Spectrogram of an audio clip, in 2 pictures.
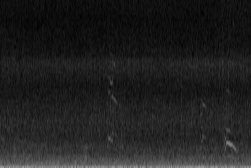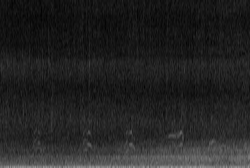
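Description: Gulls giving short, scattered, faint calls over a steady low rumble, with a broader hiss building near the end.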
